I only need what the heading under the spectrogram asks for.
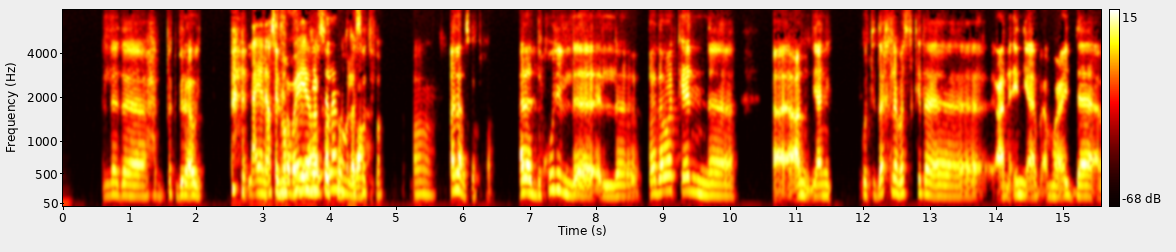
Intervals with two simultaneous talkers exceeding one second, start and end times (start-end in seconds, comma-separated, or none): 3.2-4.7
